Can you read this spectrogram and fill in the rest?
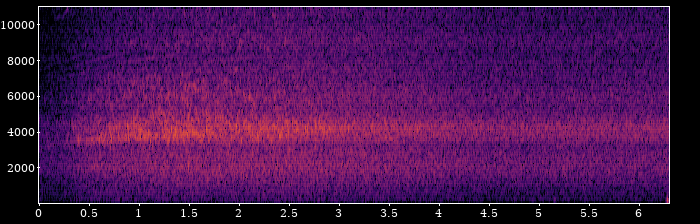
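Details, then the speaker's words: Intel MacBook Pro fan set to maximum via smcFanControl, about 4,100 to 6,000 rpm: airy even whoosh with faint high whine swells then holds steady; normal full-speed fan. "it's 4,100 to 6000 rpm I think now you can hear the fan noise"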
